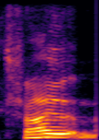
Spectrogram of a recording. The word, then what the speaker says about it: Trow: Is it pronounced Trow? What's the? It's Trow.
